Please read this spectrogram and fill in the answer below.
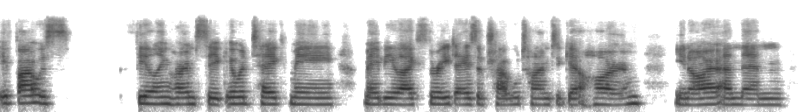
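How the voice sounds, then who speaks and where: In an Australian accent, a woman speaks at a medium pitch with monotone, flat intonation. The sound is dry and close with no echo, on a very clean recording with a silent background. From Australia, Perth. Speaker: synchronized skater. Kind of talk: casual talk on a video stream.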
